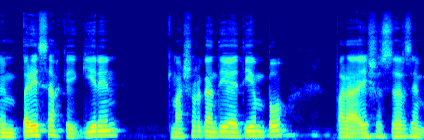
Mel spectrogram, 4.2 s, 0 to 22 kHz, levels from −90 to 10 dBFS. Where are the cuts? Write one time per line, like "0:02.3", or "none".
0:01.7

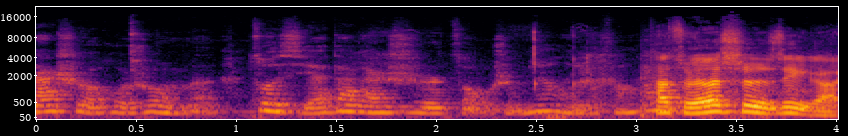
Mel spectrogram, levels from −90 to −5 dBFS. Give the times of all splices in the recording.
0:01.0

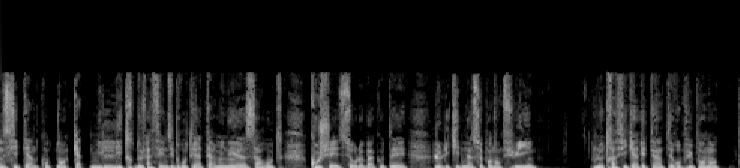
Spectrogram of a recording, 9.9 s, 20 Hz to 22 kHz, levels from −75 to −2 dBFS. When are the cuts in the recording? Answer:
0:01.9
0:02.3
0:06.7
0:08.5

